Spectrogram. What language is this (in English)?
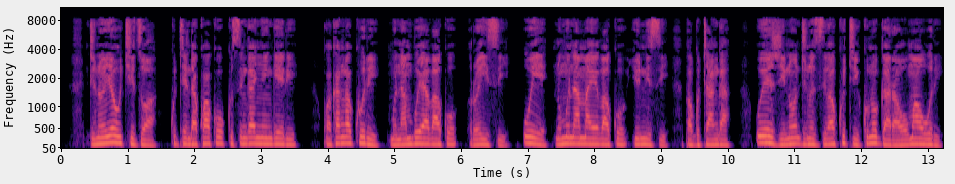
Shona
